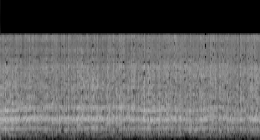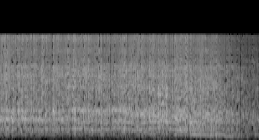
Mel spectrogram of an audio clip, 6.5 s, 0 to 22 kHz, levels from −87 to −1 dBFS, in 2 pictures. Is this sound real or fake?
fake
